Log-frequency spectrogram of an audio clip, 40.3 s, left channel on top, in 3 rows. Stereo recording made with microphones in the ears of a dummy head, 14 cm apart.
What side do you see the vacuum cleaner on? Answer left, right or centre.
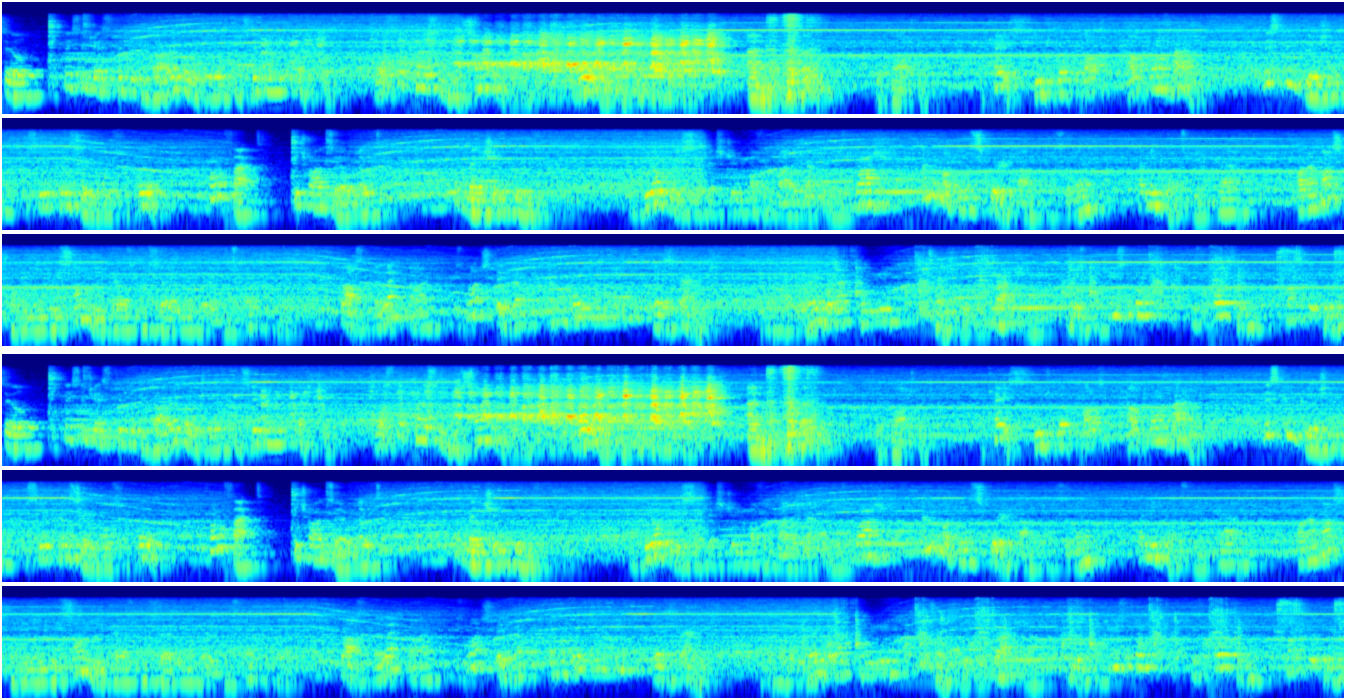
centre.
